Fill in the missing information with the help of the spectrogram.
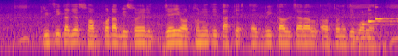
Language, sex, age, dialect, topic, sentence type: Bengali, female, 18-24, Western, banking, statement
